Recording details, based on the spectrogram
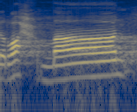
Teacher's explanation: اس را کو پر پڑھیں گے، ہا کو واضح کریں گے، رحمان، میرے ساتھ پڑھ لیجئے، رحمان، رحمان نہیں پڑھیں گے، رح تو مجہول ہو جائے گا، رحمان، الرحیم، رحمن الرحیم.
